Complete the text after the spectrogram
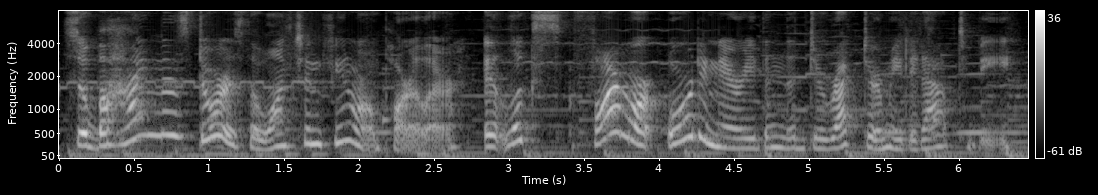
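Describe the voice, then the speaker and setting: High-voiced woman streamer, blunt. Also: very animated, brisk, fairly bright tone, faint music behind. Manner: blunt, sweary, opinionated. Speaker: livestreamer. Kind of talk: casual game livestream commentary.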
